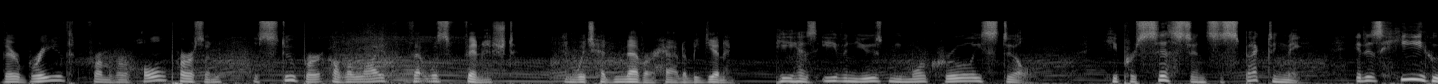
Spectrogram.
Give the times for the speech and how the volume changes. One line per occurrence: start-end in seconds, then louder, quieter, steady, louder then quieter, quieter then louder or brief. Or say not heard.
0.0-14.3 steady.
